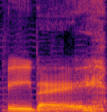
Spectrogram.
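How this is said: It is said in a deep Optimus Prime voice.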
